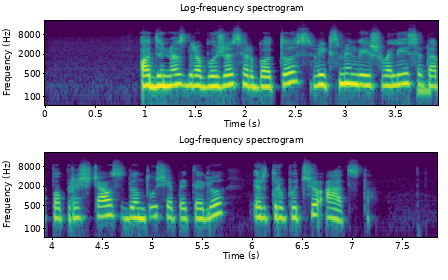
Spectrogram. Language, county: Lithuanian, Klaipėda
